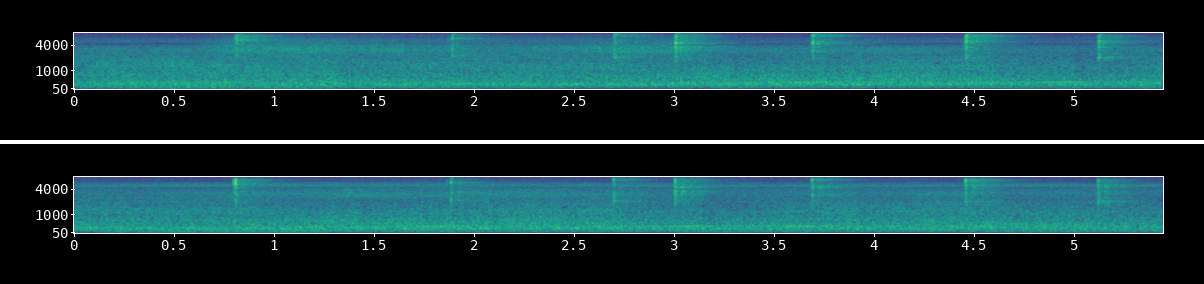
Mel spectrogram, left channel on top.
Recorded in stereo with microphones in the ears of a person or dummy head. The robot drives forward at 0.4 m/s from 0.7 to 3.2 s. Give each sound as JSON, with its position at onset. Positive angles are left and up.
{"t": 0.8, "sound": "scissors", "side_deg": -80, "distance_m": 1.0}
